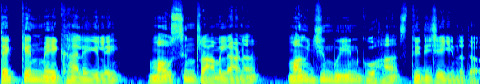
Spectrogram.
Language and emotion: Malayalam, neutral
